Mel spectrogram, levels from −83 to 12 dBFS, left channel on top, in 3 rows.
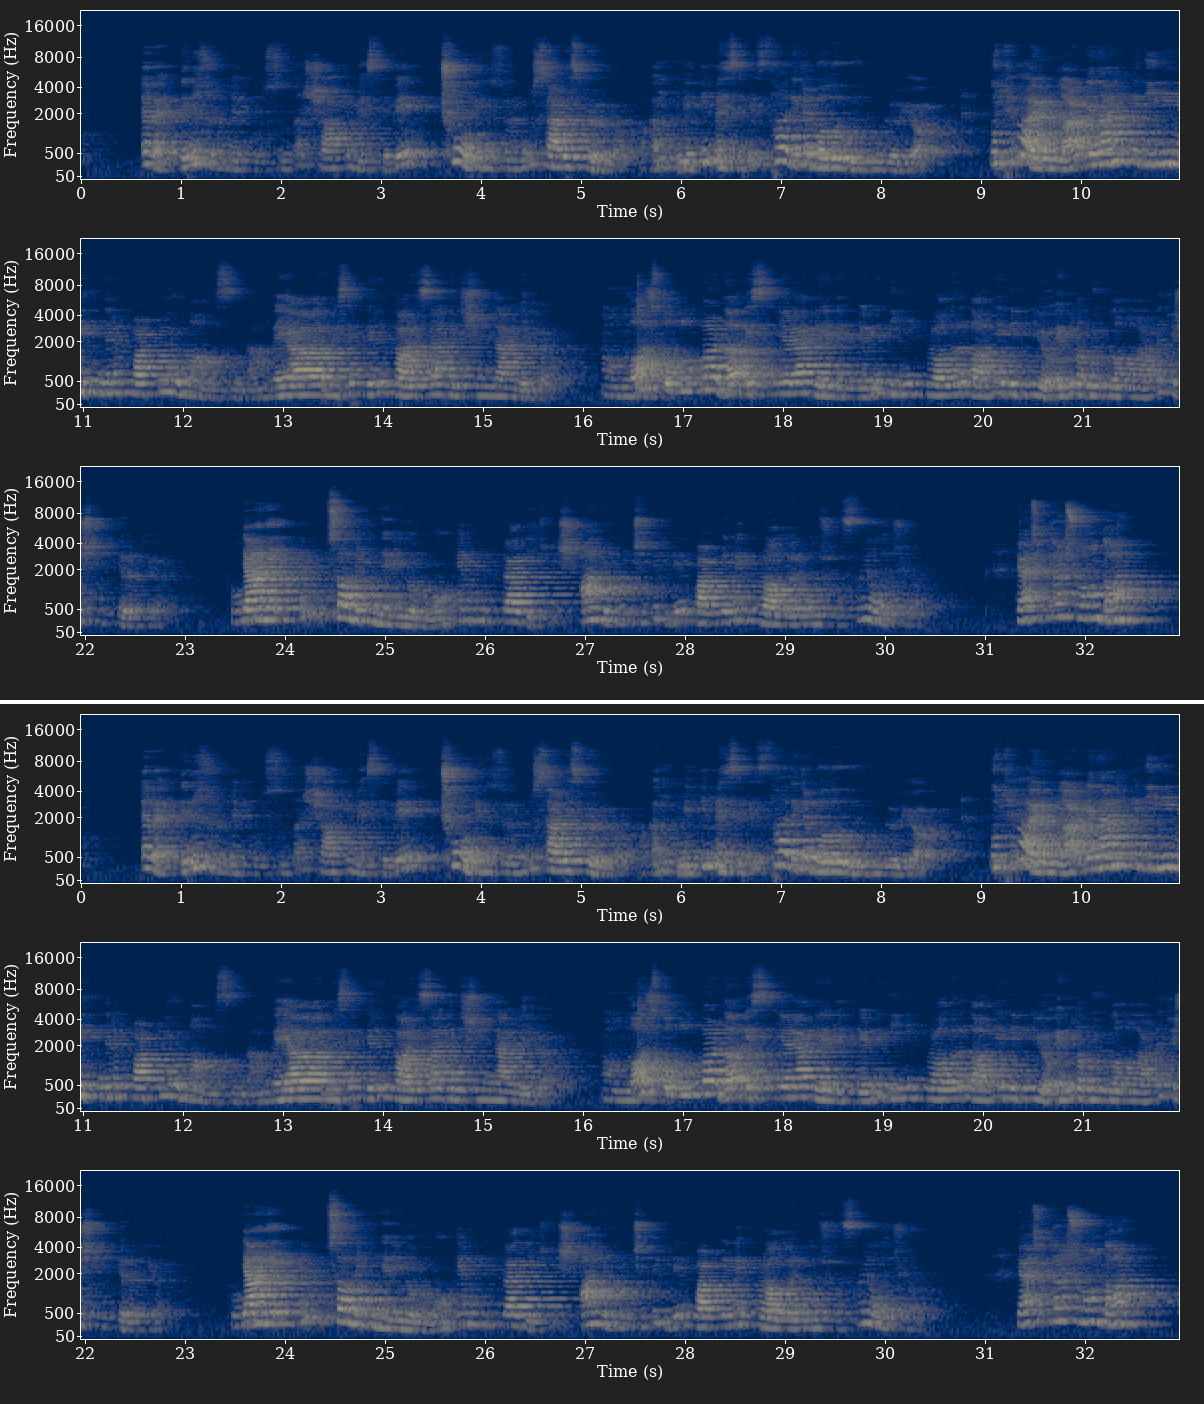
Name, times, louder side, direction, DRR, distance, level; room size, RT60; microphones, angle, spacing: voice 1, 0.6-3.3 3.6-5.4 5.7-8.4 9.1-15.6 16.5-22.0 22.3-22.7 23.6-25.9 26.2-29.4 29.7-30.3, left 1 dB, ahead, -9 dB, 0.7 m, -33 dB
voice 2, 5.8-6.1 9.1-9.6 16.2-16.7 23.5-23.8 31.3-32.4, left 1 dB, 80° left, -5 dB, 0.7 m, -37 dB
2.3 x 2.1 x 2.8 m, 1.3 s
head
